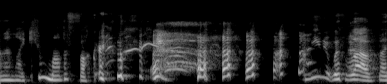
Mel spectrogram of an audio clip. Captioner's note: laughs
